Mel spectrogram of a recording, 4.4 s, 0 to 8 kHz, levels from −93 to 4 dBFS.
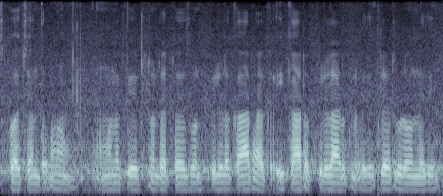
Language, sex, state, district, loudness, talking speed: Telugu, male, Andhra Pradesh, Srikakulam, -17 LUFS, 80 wpm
